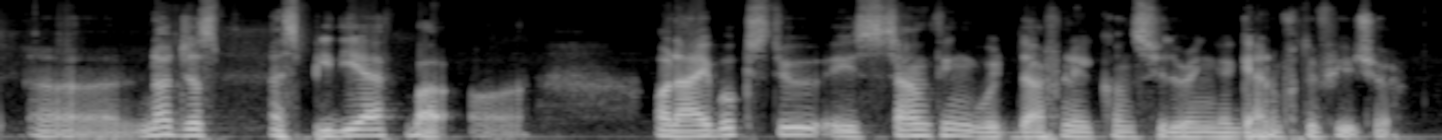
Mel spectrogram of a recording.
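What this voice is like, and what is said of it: Italian-accented English. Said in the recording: “in case people hadn't been able to guess by your accent, you, you live and, and work in Italy still”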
